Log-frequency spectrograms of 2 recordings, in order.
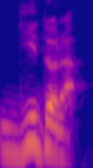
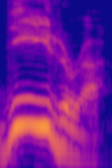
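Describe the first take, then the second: First: All syllables get even stress. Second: One syllable carries stronger stress than the others. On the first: This is how Japanese speakers say the name. "for them it's like ba ba ba Ghidorah" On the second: This is how English speakers say the name. "A lot of Americans we we we put the stress like Ghidorah"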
